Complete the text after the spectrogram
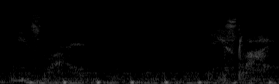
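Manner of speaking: very quiet, hushed, breathy whisper. Cutting in on someone's account, whispering.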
